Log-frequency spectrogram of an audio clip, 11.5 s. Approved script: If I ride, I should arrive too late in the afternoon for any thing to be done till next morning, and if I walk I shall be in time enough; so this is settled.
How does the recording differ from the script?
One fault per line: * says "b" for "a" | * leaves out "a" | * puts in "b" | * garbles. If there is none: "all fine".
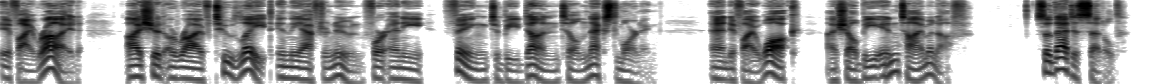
* says "that" for "this"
